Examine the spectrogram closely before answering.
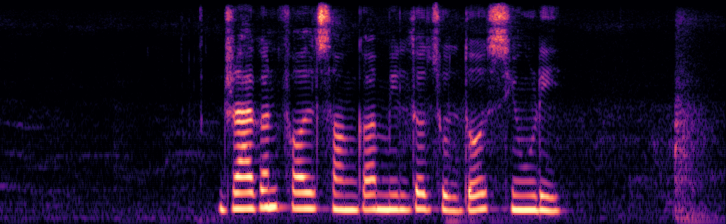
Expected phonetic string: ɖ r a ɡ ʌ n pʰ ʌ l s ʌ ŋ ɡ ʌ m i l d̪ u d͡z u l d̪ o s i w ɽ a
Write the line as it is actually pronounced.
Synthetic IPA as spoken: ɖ r a ɡ ʌ n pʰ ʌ l s ʌ ŋ ɡ ʌ m i l d̪ o d͡z u l d̪ o s i w ɽ i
